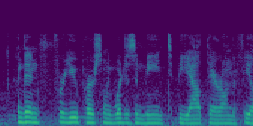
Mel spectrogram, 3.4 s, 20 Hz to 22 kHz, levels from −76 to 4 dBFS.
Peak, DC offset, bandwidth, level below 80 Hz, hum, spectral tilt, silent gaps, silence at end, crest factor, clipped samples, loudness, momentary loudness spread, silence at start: -12 dBFS; under 0.1%; 7.6 kHz; -52 dBFS; none; -6.5 dB/octave; none; 0 s; 16 dB; under 0.1%; -29 LUFS; 6 LU; 0 s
